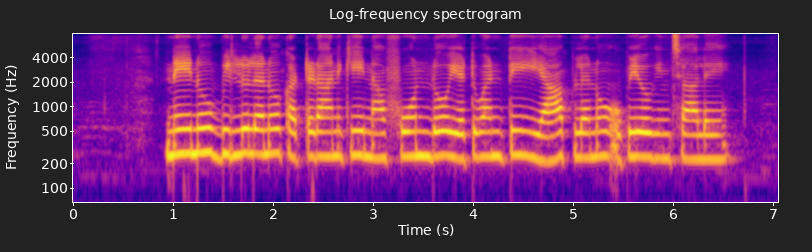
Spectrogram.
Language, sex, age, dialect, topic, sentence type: Telugu, female, 18-24, Telangana, banking, question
